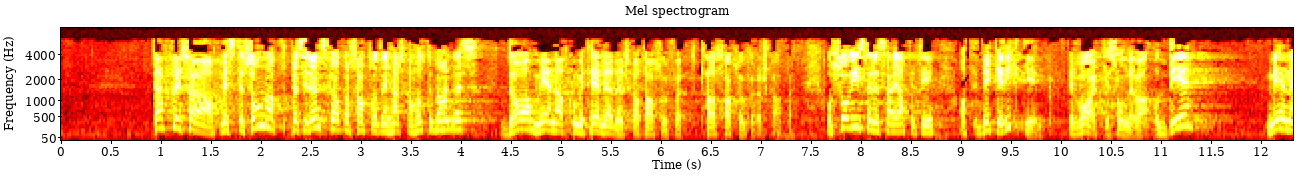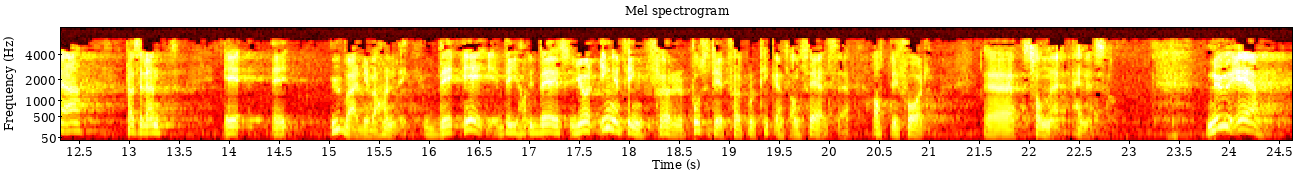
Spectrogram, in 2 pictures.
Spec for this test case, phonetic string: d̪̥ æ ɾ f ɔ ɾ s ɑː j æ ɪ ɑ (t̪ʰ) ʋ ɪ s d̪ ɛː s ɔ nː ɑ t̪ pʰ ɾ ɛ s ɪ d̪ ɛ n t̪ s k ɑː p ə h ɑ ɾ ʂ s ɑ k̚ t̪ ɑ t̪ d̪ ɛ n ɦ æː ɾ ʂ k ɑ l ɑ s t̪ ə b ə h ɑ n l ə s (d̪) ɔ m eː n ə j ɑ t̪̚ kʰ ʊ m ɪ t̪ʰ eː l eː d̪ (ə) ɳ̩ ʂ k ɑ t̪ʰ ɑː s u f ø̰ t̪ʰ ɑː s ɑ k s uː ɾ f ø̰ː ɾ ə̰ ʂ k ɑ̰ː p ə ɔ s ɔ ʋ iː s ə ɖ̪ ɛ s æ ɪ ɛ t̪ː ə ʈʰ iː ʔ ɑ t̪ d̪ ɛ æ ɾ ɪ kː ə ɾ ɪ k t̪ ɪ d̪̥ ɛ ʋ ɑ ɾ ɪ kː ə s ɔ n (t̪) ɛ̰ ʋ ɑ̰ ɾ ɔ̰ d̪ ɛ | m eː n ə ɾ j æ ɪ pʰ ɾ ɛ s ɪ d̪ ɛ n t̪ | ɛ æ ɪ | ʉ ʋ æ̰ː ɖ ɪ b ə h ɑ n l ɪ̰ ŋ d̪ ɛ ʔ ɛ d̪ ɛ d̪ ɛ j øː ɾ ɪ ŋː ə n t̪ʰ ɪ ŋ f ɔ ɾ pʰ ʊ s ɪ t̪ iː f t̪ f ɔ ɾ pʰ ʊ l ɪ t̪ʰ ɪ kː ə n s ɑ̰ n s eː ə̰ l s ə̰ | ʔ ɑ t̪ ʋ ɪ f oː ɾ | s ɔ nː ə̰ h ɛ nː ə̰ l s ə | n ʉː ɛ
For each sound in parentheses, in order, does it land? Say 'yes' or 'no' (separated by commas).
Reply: no, yes, yes, no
